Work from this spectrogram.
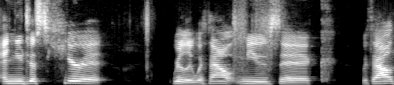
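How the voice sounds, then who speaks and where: The recording is very clean, and the background is silent. The voice carries an American accent. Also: woman. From rural US. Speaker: podcast reporter. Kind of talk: interview on podcasting craft. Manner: many fillers and restarts.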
